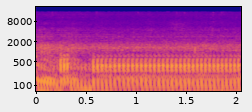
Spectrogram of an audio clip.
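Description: Motorcycle engine running at low speed, a steady, evenly pulsing note, dropping in level at the very start and then holding steady.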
